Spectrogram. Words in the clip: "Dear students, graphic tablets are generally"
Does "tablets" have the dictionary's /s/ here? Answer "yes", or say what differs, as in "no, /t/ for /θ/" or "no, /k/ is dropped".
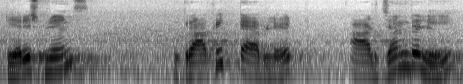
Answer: no, /s/ is dropped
